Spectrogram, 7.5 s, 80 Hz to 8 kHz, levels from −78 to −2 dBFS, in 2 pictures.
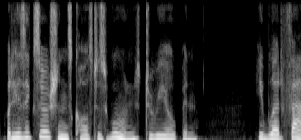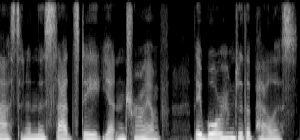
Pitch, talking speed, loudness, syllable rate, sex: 220 Hz, 200 wpm, -18 LUFS, 5.1 syllables/s, female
